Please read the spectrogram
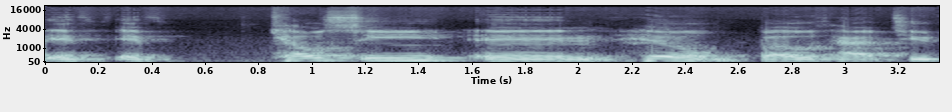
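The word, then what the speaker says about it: Kelce: know what that is it's pronounced kels kels it's not weird but no one's gonna ever call him that ever ever yeah he's like yeah it's it's pronounced kels but they call me kelsey so i just kind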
